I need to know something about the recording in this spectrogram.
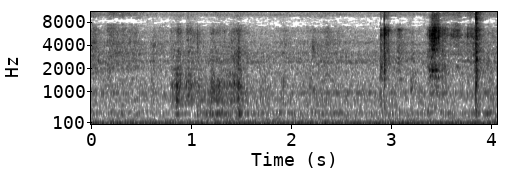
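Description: Quiet handling of small suspension-fork parts by gloved hands: faint rustling, then three short light clicks in the last second and a half as washers and the spring-wrapped damper cartridge are picked up and set down.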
